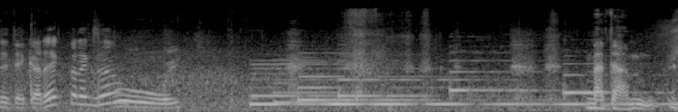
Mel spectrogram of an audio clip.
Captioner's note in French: Sanglots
